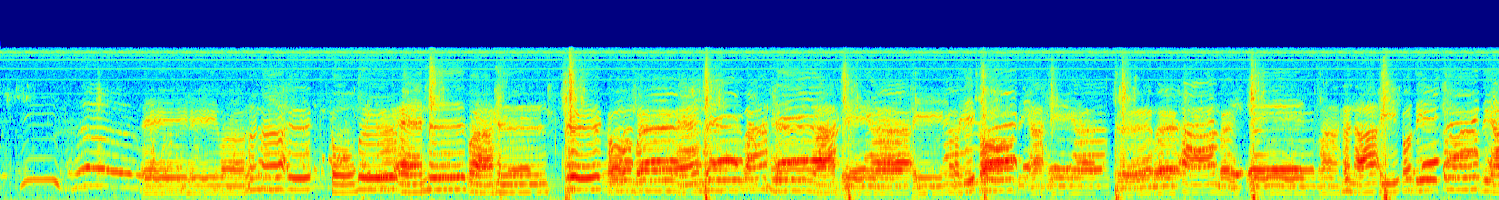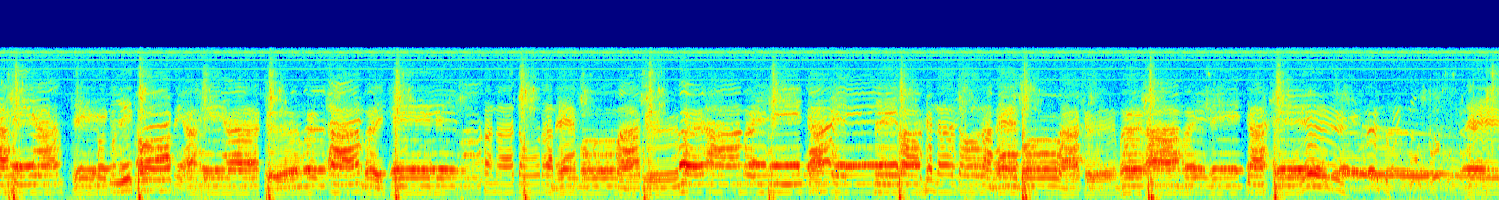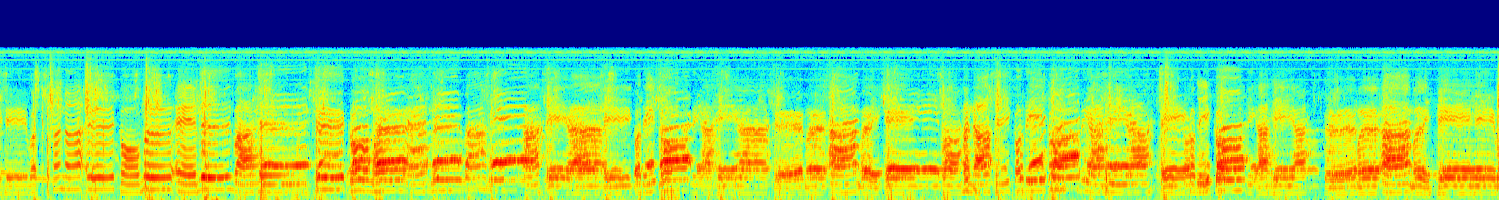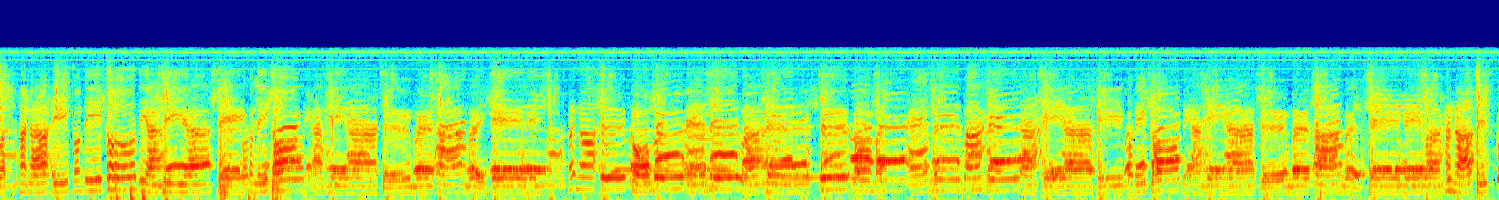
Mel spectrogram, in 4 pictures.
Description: Puerto Remanso del Tigre, departamento de Amazonas, Colombia
Séptimo canto del baile de Pichojpa Majtsi
en casete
